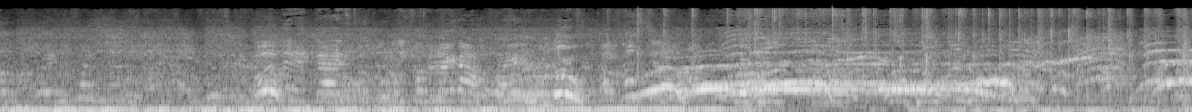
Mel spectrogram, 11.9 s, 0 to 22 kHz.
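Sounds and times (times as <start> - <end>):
children cheering and yelling: 6.6 - 11.9.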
